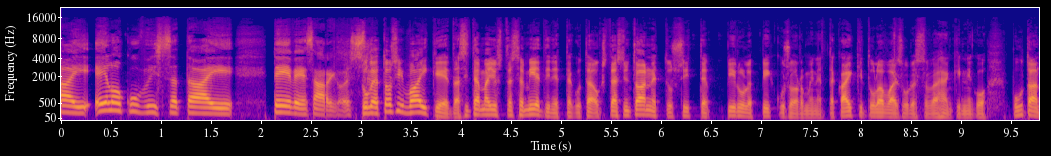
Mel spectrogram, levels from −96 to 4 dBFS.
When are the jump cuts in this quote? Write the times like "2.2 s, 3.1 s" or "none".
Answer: none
